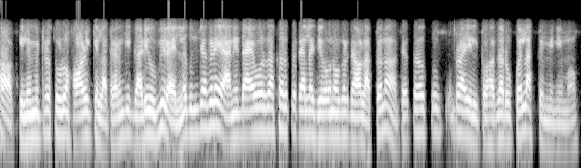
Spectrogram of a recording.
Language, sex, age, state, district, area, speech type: Marathi, male, 18-30, Maharashtra, Yavatmal, rural, conversation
